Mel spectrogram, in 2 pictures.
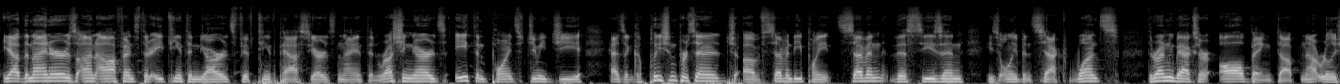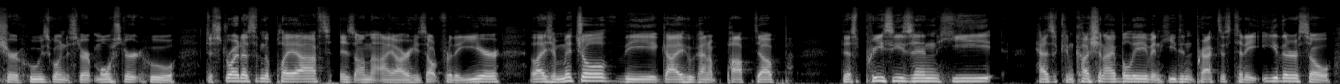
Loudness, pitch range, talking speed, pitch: -21 LUFS, 115-145 Hz, 195 wpm, 125 Hz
